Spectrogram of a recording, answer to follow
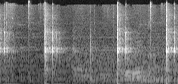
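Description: Hollow bamboo poles knocking against each other or the stone floor: three sharp, irregular knocks, each with a brief ringing tone.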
